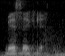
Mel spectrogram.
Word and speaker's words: bicyclette: Donc, on a E, exemple, place, I, exemple, cercle, et Y, exemple, bicyclette.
